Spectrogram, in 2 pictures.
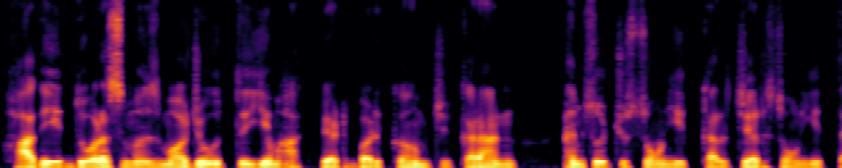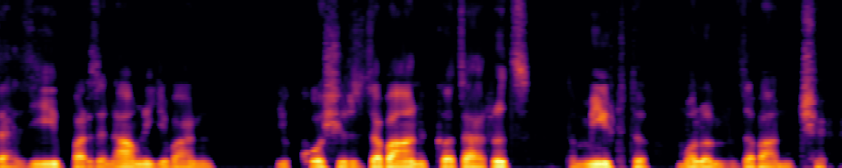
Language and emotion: Kashmiri, neutral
